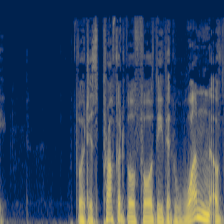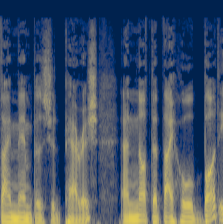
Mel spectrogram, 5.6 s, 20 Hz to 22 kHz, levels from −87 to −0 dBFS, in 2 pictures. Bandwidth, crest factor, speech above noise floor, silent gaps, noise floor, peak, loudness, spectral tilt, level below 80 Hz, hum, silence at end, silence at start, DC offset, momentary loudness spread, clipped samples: 16 kHz; 14 dB; 42 dB; none; -57 dBFS; -2 dBFS; -17 LUFS; -6.5 dB/octave; -22 dBFS; none; 0 s; 0 s; under 0.1%; 7 LU; under 0.1%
